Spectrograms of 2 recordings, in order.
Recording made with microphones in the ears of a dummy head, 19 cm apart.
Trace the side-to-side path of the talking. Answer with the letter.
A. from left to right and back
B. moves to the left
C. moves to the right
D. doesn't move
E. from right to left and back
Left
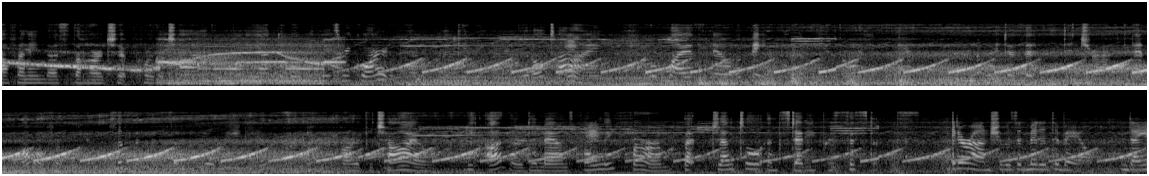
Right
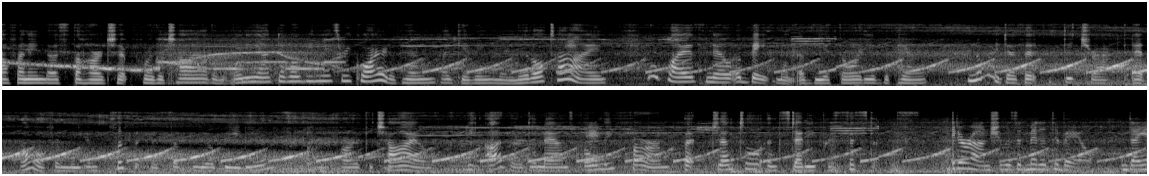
D.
